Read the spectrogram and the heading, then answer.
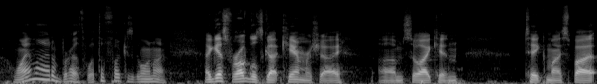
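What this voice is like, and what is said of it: Out of breath, breathless speech. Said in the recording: “Why am I out of breath?”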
